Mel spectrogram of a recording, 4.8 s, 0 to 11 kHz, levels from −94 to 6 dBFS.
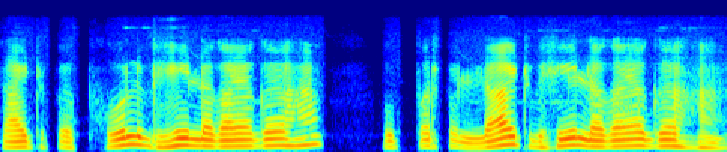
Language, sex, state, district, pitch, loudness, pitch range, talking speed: Hindi, male, Jharkhand, Palamu, 135 Hz, -20 LUFS, 120-150 Hz, 160 wpm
